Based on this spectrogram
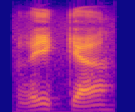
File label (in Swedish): "ricka", skanska ord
